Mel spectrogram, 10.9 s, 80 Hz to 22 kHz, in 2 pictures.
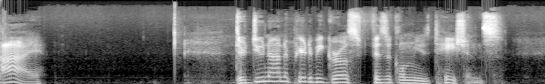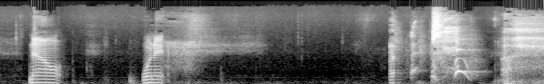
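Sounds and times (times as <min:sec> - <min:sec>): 
speech: 0:00.3 - 0:00.5, 0:02.4 - 0:05.1, 0:05.7 - 0:07.5, 0:09.3 - 0:10.8
person sneezing: 0:09.3 - 0:10.8.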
